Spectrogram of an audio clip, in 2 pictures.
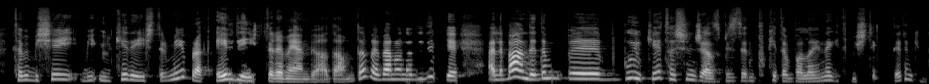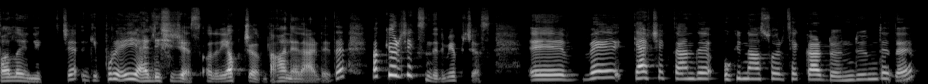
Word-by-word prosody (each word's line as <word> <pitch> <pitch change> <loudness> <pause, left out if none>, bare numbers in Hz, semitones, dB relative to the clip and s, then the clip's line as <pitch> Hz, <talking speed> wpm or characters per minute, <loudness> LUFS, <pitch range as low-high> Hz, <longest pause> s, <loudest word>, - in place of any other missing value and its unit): tabii 200 0 -3
bir - - -4
şey, 235 0 0
bir 185 +1 -10
ülke 230 +7 -3
değiştirmeyi 215 - -2
bırak, - - +4
ev - - +8
değiştiremeyen 140 -8 +2
bir - - -3
adamdı 320 +5 -2
ve 240 -3 +1
ben 235 0 +8
ona 235 -1 -2
dedim 360 +9 -6
ki, 195 -2 +5 0.3
hani, 220 - +2
“Ben,” 330 -4 +10
dedim, 285 +6 +3 0.2
eee, 255 -1 +6 0.2
“bu 295 +1 -1
ülkeye 280 +1 -2
taşınacağız 220 - -1
biz,” 165 -1 -9
dedim. 165 0 -8
Phuket'e 155 -5 -9
balayına 145 +7 -4
gitmiştik. 255 +7 -8 0.3
Dedim 240 -2 -9
ki, 135 -9 -25
“Balayına 165 -4 -1
gidece 225 - -8 0.3
buraya 240 -3 +1
yerleşeceğiz.” 235 - 0
O - - -7
da, - - -9
“Yok - - +4
canım, - - -1
daha - - -1
neler,” - - -4
dedi. 470 -9 -2 0.3
“Bak, 370 +1 +1
göreceksin,” 420 -1 +4
dedim. - - -9
“Yapacağız.” 480 0 -8 0.4
Eee, 220 +1 +3 0.2
ve 310 +6 +2
gerçekten 285 -3 +1
de 270 +2 -1
o 230 - -6
günden 260 -2 -1
sonra 255 -1 -5
tekrar 230 -3 +1
döndüğümde 230 +8 -6
de, 305 +4 -1
235 Hz, 180 wpm, -24 LUFS, 195-275 Hz, 0.4 s, Ben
